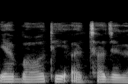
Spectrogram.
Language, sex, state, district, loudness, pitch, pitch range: Hindi, male, Bihar, Araria, -22 LUFS, 120 Hz, 115-125 Hz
